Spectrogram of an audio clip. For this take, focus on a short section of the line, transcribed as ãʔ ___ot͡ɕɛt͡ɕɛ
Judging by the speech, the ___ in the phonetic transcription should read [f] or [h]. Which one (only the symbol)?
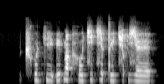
h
